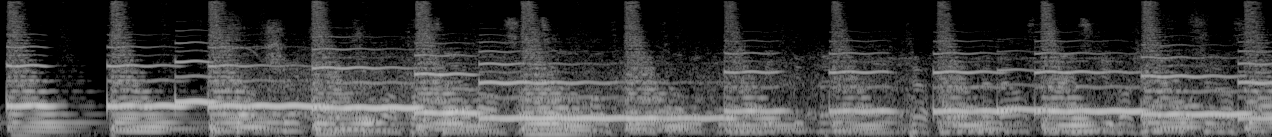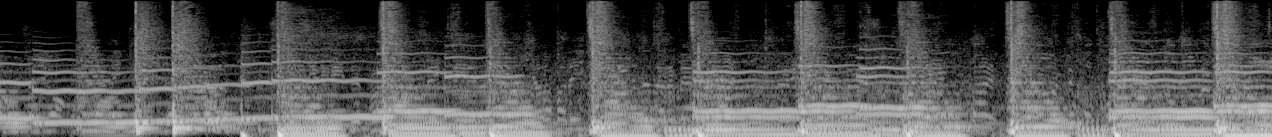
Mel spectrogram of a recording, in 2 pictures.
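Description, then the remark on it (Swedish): An upbeat instrumental theme jingle for the show Della Sport, with bright, steady rhythmic hits and a melody that swells midway as heavy bass and drums kick in, playing loudly on its own for about thirteen seconds. “Då tryckte jag på record där och så kommer du alldeles strax höra en signatur.”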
